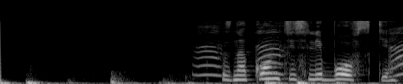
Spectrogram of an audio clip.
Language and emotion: Russian, neutral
